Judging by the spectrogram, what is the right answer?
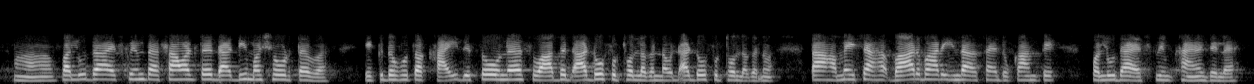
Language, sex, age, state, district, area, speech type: Sindhi, female, 30-45, Rajasthan, Ajmer, rural, conversation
